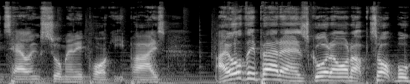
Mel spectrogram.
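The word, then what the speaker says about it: Ayoze Pérez: That's right, Ayoze Perez. 2 Zs, both pronounced different.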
